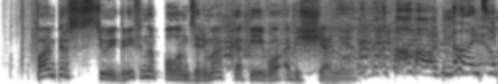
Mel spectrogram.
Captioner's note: kids s laughing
